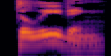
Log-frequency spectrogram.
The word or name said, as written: deleting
